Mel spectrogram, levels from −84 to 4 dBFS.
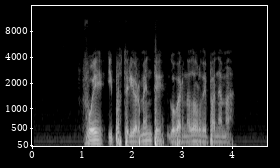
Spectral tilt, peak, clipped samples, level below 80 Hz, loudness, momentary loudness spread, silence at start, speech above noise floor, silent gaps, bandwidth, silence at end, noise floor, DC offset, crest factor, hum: -9.5 dB/octave; -4 dBFS; under 0.1%; -38 dBFS; -23 LUFS; 12 LU; 1.05 s; 44 dB; none; 5.2 kHz; 0.7 s; -66 dBFS; under 0.1%; 20 dB; none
